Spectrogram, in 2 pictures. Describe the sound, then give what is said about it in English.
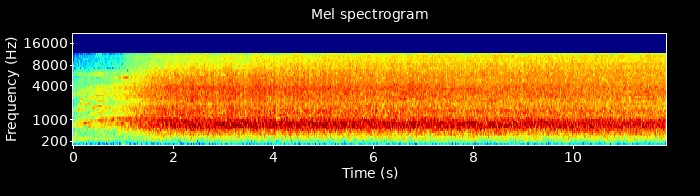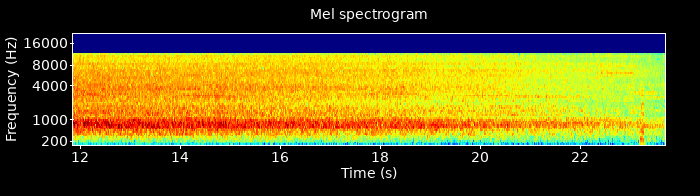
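A loud, broad jet-engine roar of an aeroplane taking off swells up within the first couple of seconds, then holds as a steady rushing drone that slowly eases toward the end. “When an aeroplane is about to take off, there is noise.”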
